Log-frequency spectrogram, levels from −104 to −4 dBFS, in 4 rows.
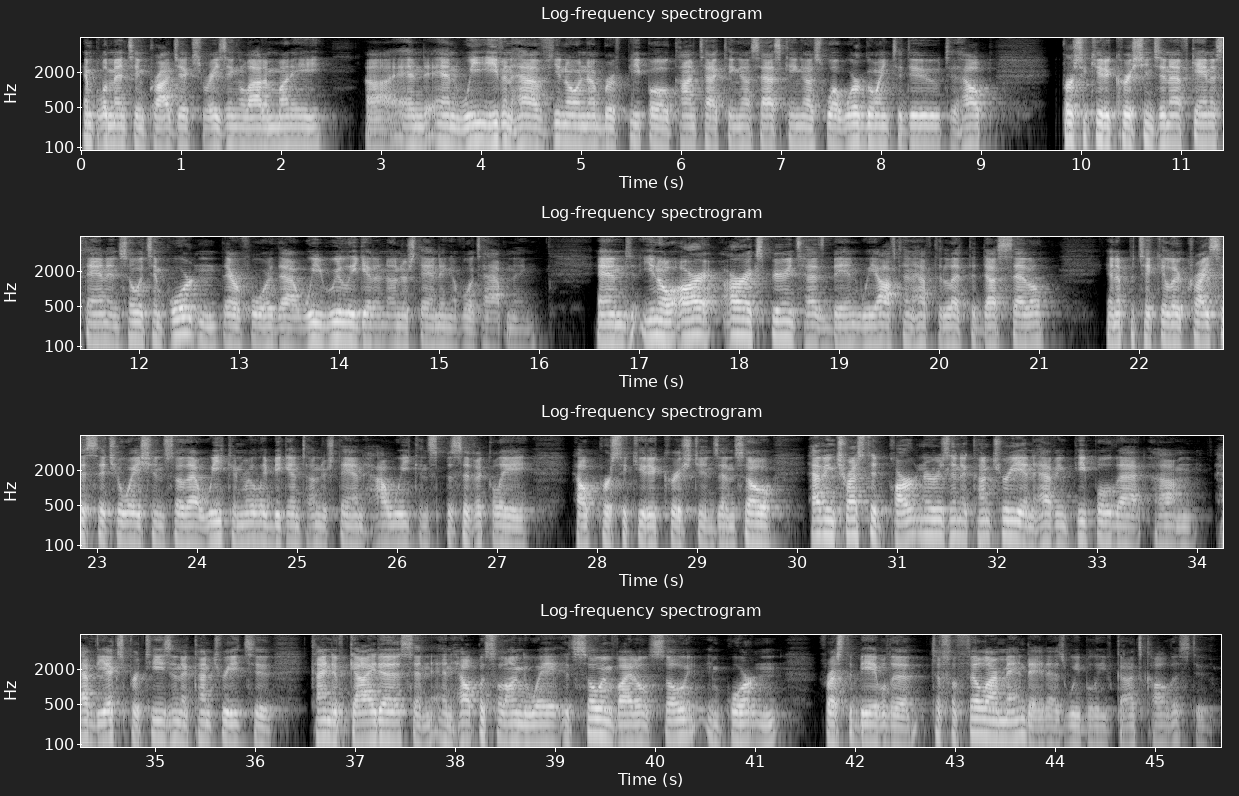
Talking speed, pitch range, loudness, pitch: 180 wpm, 115-125 Hz, -21 LUFS, 120 Hz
